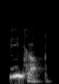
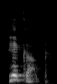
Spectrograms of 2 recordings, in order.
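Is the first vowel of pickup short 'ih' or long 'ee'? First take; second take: long ee; short ih. First: The first vowel is a long 'ee' sound. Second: The first vowel is a short 'ih' sound.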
